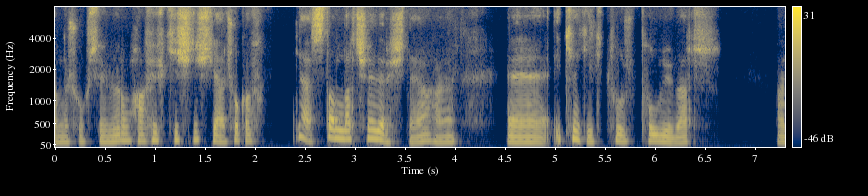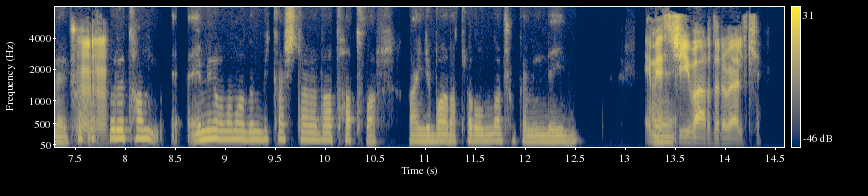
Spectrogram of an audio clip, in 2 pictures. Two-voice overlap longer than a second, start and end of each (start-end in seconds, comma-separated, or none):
none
